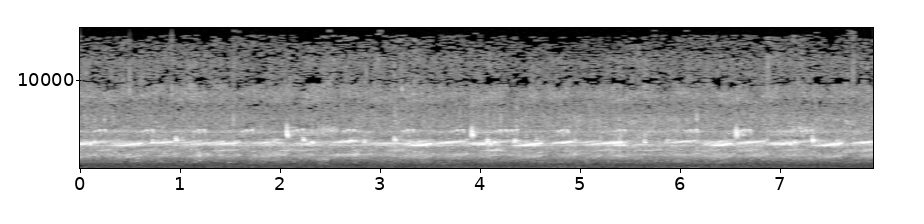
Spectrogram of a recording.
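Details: Frogs croaking together at a lake, a constant wall of overlapping raspy pulses with occasional higher ticks, the level rising and dipping gently throughout.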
